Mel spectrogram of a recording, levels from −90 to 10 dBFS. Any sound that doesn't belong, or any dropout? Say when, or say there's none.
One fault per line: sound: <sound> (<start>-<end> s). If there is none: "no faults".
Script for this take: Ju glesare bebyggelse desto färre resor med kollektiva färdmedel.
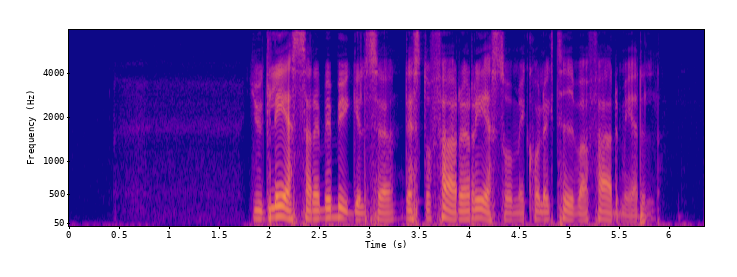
no faults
